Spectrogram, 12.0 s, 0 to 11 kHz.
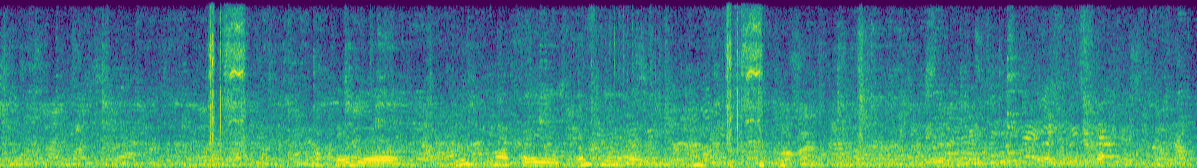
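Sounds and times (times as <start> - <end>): people talking: 0.0 - 11.9
camera shutter clicks: 2.1 - 2.5, 7.2 - 7.7.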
